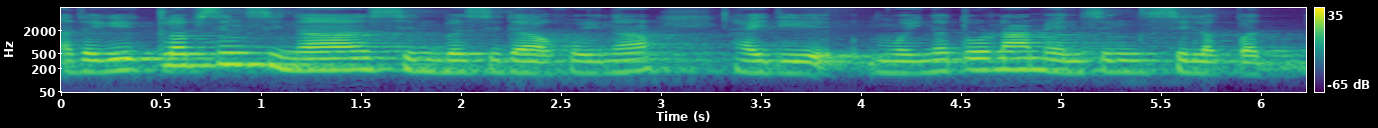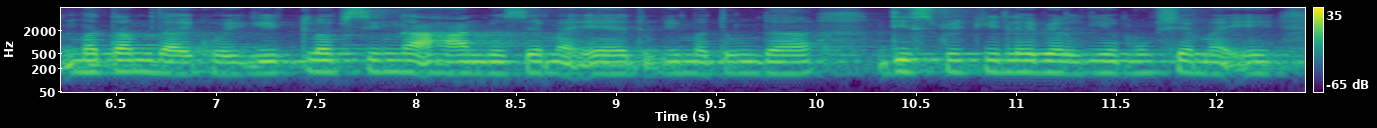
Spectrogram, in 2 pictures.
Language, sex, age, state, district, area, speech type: Manipuri, female, 30-45, Manipur, Kakching, rural, spontaneous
